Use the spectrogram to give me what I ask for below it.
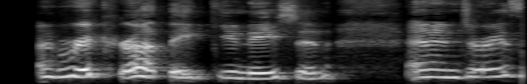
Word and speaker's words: Arikara: I'm sorry, Alisha, can you confirm that pronunciation? I always mess up that third word. Arikara. Arikara, thank you, Nation, and enjoys working and living in her ancestral homelands.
